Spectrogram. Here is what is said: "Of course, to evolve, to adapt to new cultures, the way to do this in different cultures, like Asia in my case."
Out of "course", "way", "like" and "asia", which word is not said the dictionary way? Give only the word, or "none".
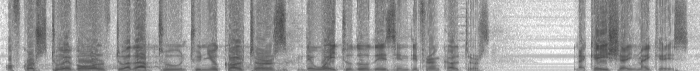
asia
